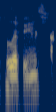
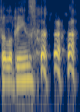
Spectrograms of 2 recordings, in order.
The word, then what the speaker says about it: Philippians: They always got good ones in Philippians. I said Philippines. I know. I was like, I was like, Oh, shit. that's hella funny. It hella looks like it's spelled Philippines I on know.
